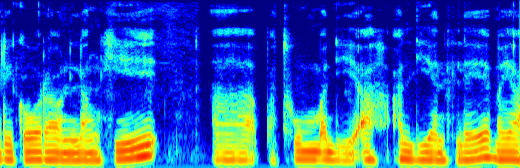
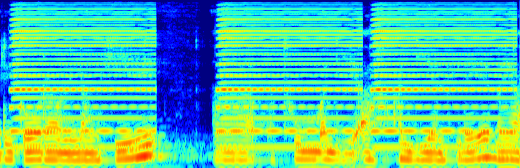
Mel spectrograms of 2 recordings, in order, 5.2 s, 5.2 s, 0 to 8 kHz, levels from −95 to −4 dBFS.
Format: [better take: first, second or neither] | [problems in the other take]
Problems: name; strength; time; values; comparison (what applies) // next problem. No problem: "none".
first | background sound (Accordion); 1 dB below the speech // room echo; dies away in 0.7 s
